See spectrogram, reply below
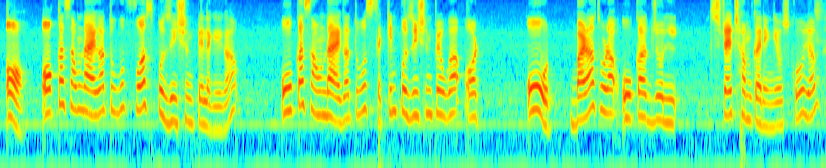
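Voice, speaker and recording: Young woman, slightly high voice, unhurried teacher. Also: a little mellow, a little hiss or hum. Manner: slow, patient explaining. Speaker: shorthand teacher. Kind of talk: casual Hindi-English lesson.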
